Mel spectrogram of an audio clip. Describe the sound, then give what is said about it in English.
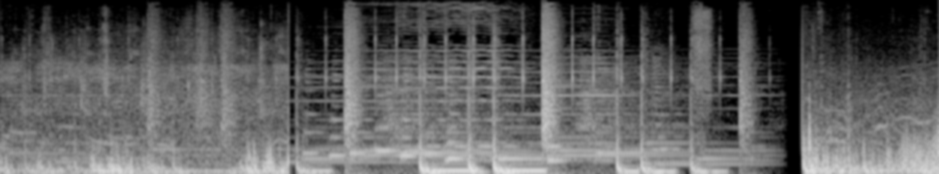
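Steady seaside ambience on the coast, with lapping active water, lots of boats and sailing out on the sea, and faint children's voices in the background, broken in the middle by a sustained tonal musical passage and a brief silence before the beach wash returns. “Today's mud hut is coming from the ambience of the seaside. Got ambience of children in the background as well.”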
